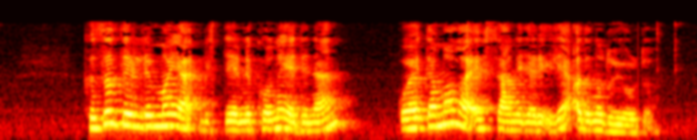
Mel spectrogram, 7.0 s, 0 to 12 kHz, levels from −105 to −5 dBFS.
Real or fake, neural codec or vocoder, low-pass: real; none; 7.2 kHz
